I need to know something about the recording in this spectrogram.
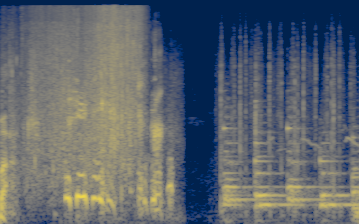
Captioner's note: giggles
